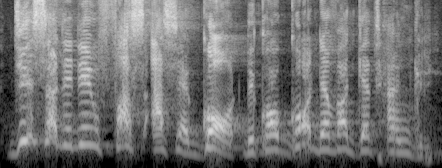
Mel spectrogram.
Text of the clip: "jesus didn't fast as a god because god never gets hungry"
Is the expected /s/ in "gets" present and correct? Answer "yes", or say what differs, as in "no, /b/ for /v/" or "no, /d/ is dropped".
no, /s/ is dropped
